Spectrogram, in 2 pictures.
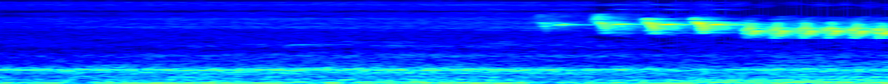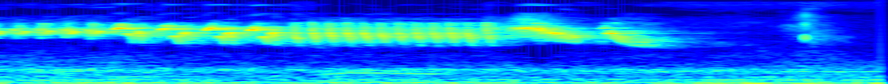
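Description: A common chaffinch sings a bright, descending cascade of rapid trilled phrases lasting about three seconds and ending in a sharp flourish, over a faint steady hum.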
